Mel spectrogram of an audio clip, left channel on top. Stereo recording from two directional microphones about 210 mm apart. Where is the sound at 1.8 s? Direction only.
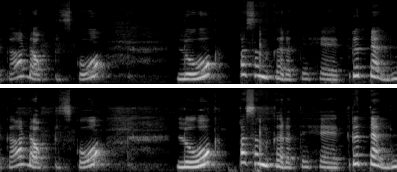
30° right (ahead or behind).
